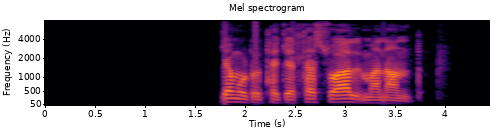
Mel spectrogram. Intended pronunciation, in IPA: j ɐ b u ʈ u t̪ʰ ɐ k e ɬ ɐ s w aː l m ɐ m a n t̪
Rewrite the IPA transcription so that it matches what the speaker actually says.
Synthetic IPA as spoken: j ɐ m u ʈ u t̪ʰ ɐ k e ɬ ɐ s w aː l m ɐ n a n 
